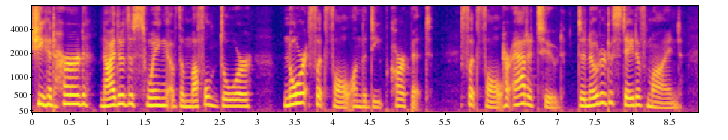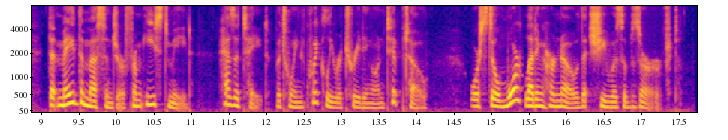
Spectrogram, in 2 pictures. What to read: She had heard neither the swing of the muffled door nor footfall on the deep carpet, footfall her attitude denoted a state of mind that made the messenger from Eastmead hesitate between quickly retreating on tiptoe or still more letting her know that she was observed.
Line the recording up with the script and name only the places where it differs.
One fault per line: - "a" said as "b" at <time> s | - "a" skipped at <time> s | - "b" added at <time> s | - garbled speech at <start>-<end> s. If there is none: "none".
none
